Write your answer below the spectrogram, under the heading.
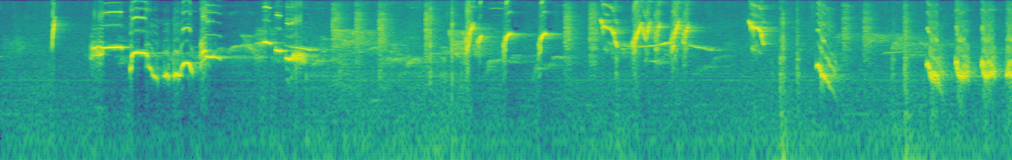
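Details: White-rumped shama song: rich, varied whistles, some dropping and rising in loops, mixed with sharp high chips, delivered in lively phrases over about ten seconds.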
